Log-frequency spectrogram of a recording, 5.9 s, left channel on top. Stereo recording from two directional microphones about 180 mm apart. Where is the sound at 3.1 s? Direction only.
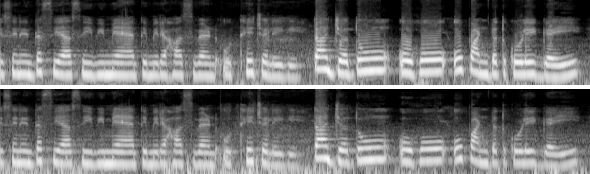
20° left (ahead or behind).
